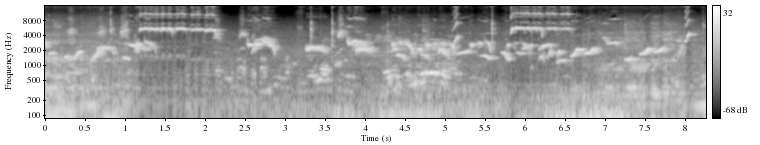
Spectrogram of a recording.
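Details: Young white-rumped shama (murai batu muda), a champion bird, pouring out loud, varied whistles, slurred notes and chattering phrases, with steady very high pure tones, a low rumbling hum and background noise underneath.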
